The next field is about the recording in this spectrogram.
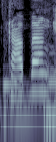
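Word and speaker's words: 가방: Gabang could be divided into two syllables, ga, bang. Ga is formed from the combination of the sounds of kiak and a, while bang is the combination of the sounds of biop, a, and iyong.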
